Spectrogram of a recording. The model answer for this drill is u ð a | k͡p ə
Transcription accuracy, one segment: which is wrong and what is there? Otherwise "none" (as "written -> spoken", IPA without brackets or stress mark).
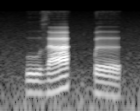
none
